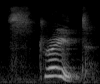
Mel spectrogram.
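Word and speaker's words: straight: So walk में एल is silent. Next is स्ट्रेट।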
